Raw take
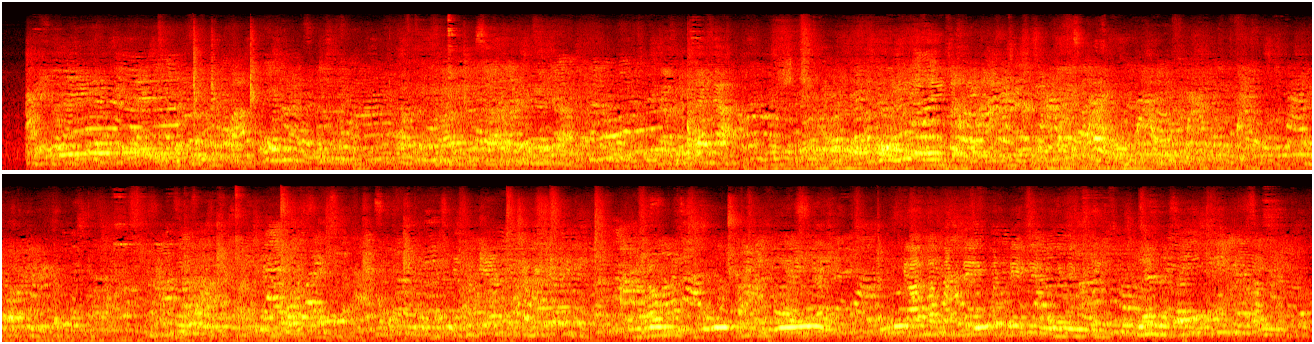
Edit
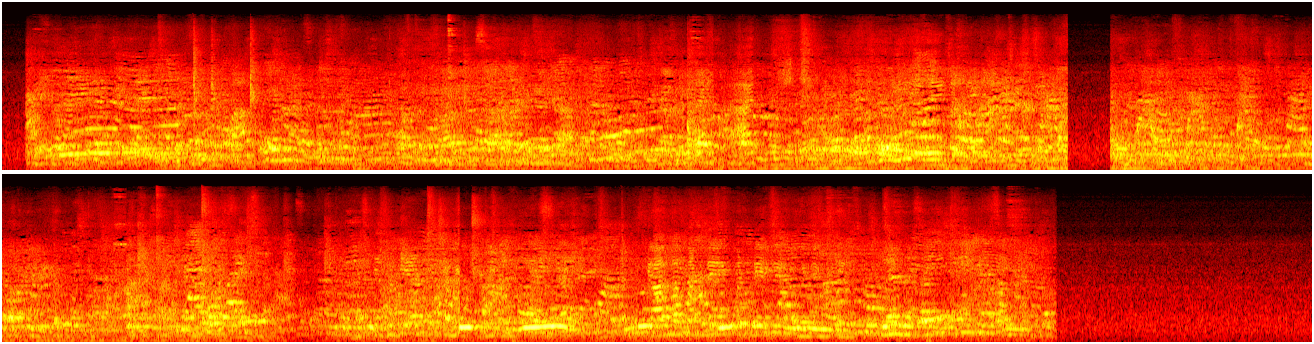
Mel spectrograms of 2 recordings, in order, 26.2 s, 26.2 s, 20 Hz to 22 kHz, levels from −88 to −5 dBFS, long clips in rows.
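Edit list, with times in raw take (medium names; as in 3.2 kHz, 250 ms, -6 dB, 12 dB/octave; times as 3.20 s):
7.11–7.51 s: reverse
10.65–11.08 s: room tone
14.34–15.13 s: delete
16.42–17.46 s: dip -9 dB, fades 0.44 s
18.46–20.23 s: delete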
